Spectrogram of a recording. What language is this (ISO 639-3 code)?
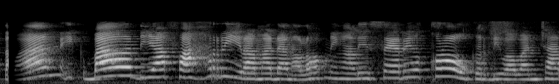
sun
